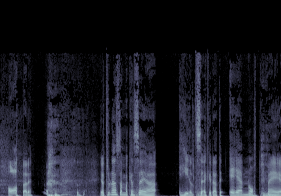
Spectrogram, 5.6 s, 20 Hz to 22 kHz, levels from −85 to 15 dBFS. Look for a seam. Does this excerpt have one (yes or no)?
no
